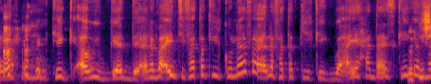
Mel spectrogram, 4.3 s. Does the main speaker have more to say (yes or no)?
no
